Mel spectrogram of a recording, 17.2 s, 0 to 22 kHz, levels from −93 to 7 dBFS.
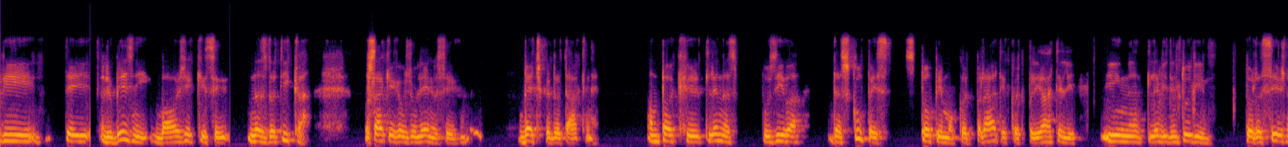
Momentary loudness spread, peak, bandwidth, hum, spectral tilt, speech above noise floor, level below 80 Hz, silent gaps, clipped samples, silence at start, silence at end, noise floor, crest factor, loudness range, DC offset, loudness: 10 LU; -2 dBFS; 8.2 kHz; none; -5.5 dB/octave; 54 dB; -56 dBFS; none; under 0.1%; 0 s; 0 s; -69 dBFS; 14 dB; 2 LU; under 0.1%; -17 LUFS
